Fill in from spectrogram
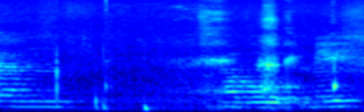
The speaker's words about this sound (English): You get the hiccups. Oh. It's okay.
